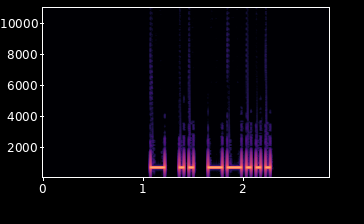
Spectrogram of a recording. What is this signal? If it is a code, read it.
Morse code, heard as a keyed tone, about 25 wpm, 700 Hz. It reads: TI7
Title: Callsign Prefixes for Top 100 DXCC - 25wpm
